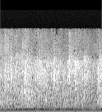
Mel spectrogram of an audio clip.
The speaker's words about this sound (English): So let's just welcome him, give him a big round of applause.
